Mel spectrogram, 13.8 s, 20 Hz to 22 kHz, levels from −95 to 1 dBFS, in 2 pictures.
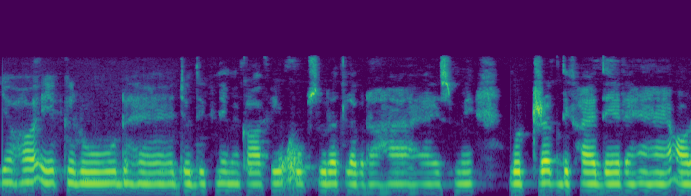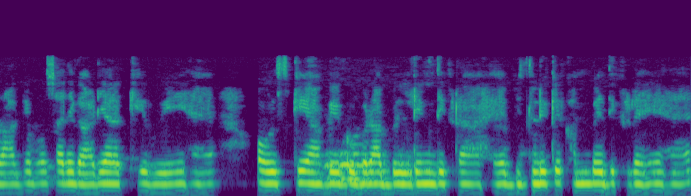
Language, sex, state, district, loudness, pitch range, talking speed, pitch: Hindi, female, Bihar, Kishanganj, -18 LUFS, 195-205 Hz, 175 wpm, 200 Hz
